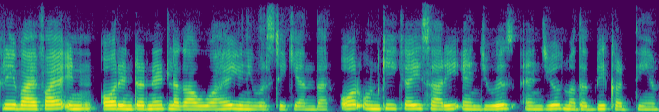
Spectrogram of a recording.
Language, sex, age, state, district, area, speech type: Urdu, female, 18-30, Uttar Pradesh, Aligarh, urban, spontaneous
